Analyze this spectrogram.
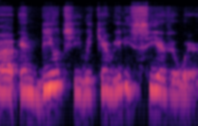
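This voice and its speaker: A woman speaks with a fairly high pitch. Her voice is somewhat breathy, with ordinary pitch variation. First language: not English. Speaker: spiritist speaker. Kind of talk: talk. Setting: online live stream. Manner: halting, with fillers.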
